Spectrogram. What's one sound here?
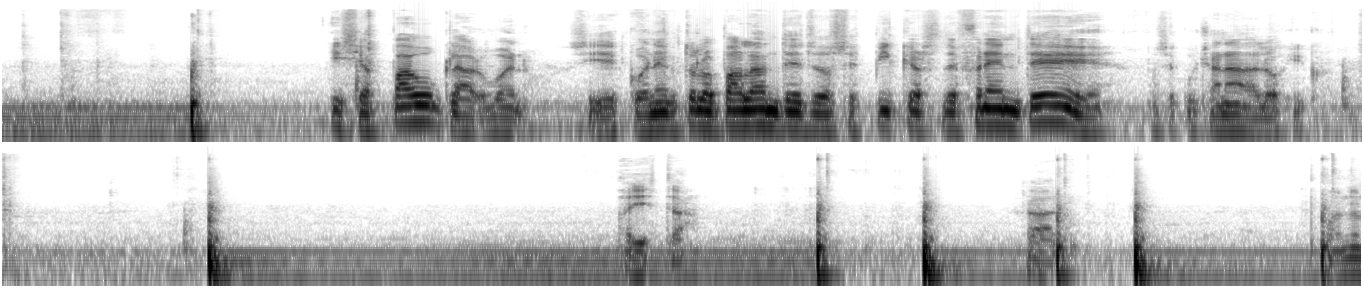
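A push button on an amplifier clicks sharply.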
